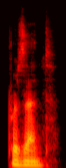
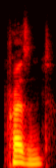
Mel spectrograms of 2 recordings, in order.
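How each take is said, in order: First: "present" stressed on the second syllable; light "pre", weight on SENT in "present". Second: "present" stressed on the first syllable, high and loud. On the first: Teacher contrasting emphasis, "present" with second-syllable stress. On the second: Teacher showing emphasis in a word, "present" with first-syllable stress. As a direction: hit PRES in "present", let the end fall. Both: Shown as a demonstration. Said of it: "it's the emphasis in a word".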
